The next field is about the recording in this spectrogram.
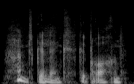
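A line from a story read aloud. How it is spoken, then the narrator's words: Murmuring. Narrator (German): hörte Harry sie murmeln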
